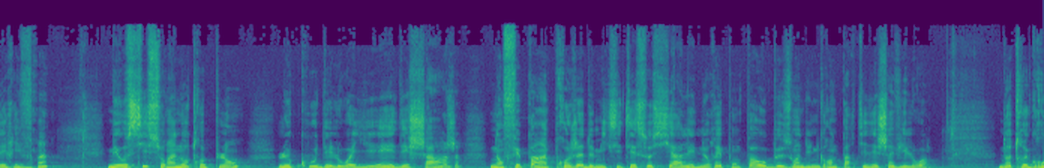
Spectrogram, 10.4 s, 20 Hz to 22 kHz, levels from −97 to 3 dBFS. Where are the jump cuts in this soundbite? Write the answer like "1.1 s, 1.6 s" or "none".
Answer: none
